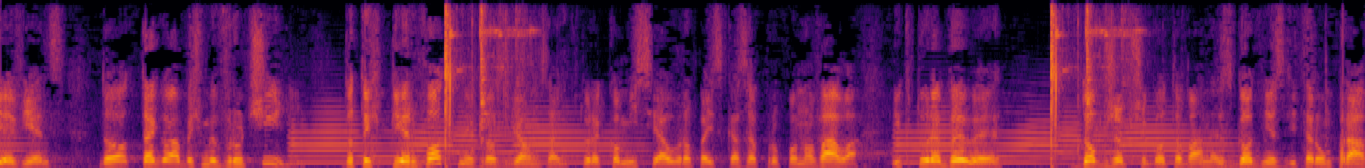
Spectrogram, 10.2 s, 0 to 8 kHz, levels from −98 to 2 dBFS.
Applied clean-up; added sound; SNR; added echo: none; Trumpet + Shatter; 11 dB; none.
